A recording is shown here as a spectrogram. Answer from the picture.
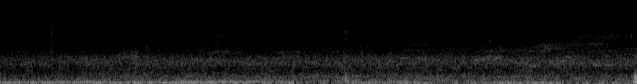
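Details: Steady low engine rumble from a vehicle with faint speech in the background and no animal calls.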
